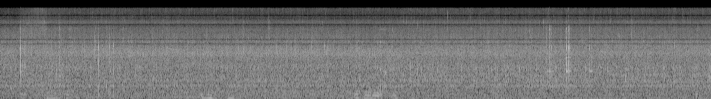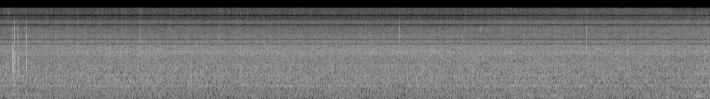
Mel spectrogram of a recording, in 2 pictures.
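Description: Steady rain falling, an even hiss throughout, with a few sharp taps near the start and twice more around the middle.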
